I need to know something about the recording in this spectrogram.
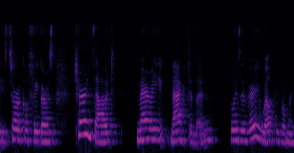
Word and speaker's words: Magdalene: And then we have, well, Magdalene is not how you say it, because this is just how I say it because I'm at Oxford and that's what we call the college.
